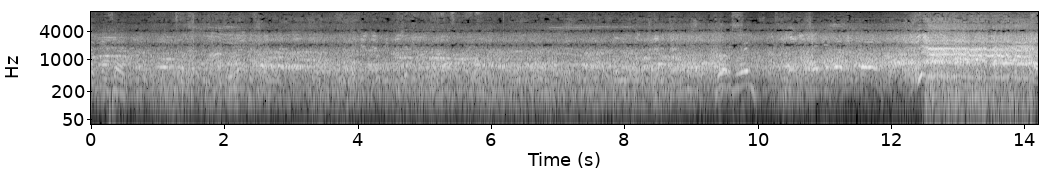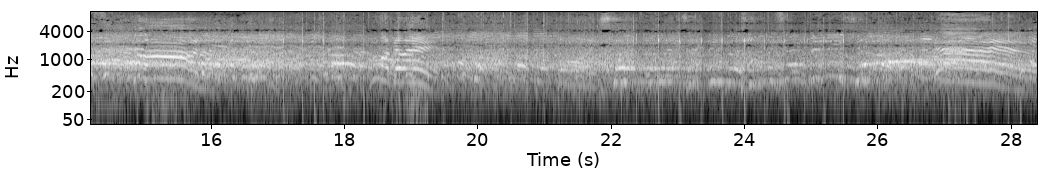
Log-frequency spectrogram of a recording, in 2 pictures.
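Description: A large stadium crowd sings and chants loudly, outdoors.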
